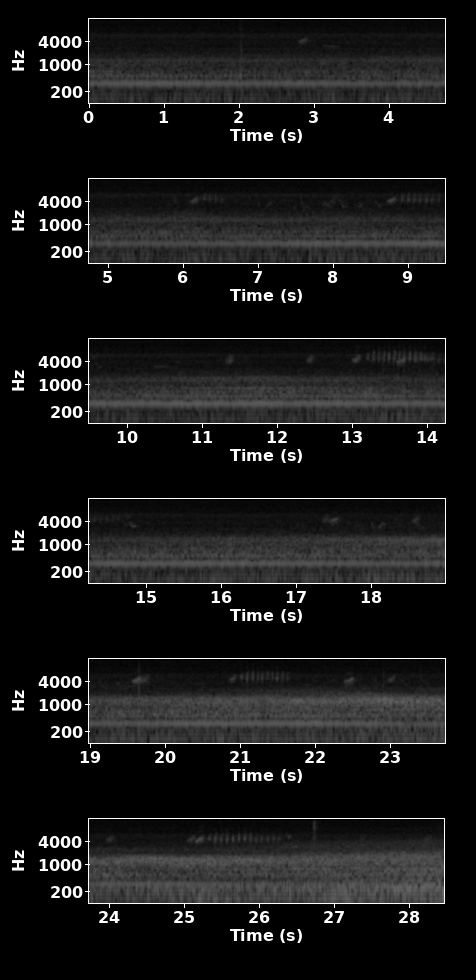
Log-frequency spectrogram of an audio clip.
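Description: Outdoor rural ambience: short bird chirps and a few buzzy trills over a steady hum. A broad rushing noise swells and grows louder through the last ten seconds.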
